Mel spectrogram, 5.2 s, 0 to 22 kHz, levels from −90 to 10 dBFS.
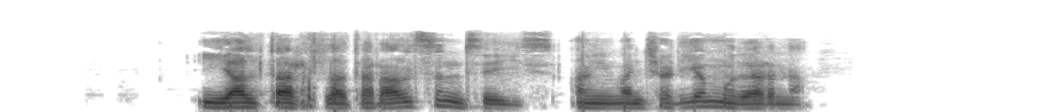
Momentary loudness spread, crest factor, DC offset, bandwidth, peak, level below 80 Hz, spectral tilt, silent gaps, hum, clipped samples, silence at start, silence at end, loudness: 10 LU; 20 dB; under 0.1%; 8 kHz; -2 dBFS; -54 dBFS; -5.5 dB/octave; none; none; under 0.1%; 1 s; 1.25 s; -19 LUFS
